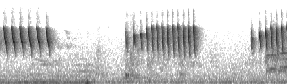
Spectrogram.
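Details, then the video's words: Bar-winged prinia in energetic song for tutoring white-rumped shamas: a short burst of six clipped notes, then a longer fast trill, and a third trill starting at the end. "Masteran Ciblek Kristal Gacor"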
